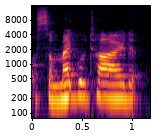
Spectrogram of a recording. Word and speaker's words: semaglutide: the other way, and in my brain, I should have the emphasis on the first syllable, and apparently it's supposed to be the second syllable, semaglutide.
